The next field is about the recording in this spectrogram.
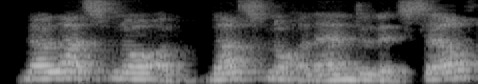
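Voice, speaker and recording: This woman talks in a Scottish accent, her pitch fairly high. Her tone is animated and her pace moderate. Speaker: panel speaker. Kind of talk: panel discussion. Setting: stage with audience.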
